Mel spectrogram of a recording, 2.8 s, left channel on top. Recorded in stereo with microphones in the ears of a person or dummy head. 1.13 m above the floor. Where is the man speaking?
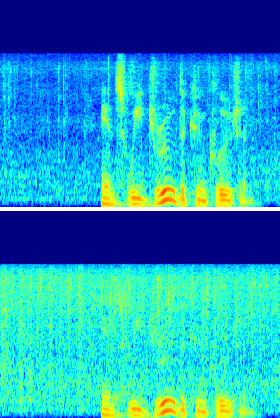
30° left (ahead or behind), 0.5 m.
